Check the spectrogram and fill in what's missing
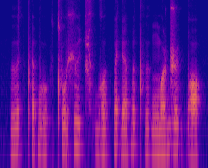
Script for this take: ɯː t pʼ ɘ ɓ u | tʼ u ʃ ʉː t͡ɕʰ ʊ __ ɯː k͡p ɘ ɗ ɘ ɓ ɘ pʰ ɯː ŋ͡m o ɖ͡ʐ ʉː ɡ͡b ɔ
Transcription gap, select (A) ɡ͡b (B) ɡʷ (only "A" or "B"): B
